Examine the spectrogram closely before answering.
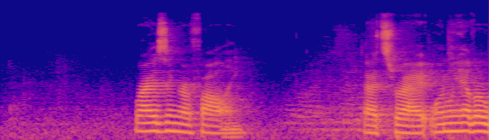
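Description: A middle-aged woman reads aloud clearly into a close microphone.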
